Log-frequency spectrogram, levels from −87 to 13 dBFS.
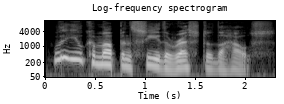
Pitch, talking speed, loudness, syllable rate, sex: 155 Hz, 285 wpm, -18 LUFS, 6.2 syllables/s, male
